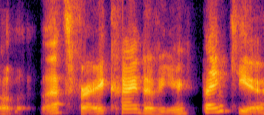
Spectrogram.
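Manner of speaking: feigned obliviousness. Answering a threatened character in a game scene, acting oblivious. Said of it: "I am just totally acting oblivious".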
